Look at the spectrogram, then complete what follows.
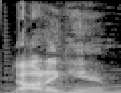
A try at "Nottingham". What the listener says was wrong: Nottingham, because that's pronouncing the H. You have to be all cool and local and say Nottingham.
